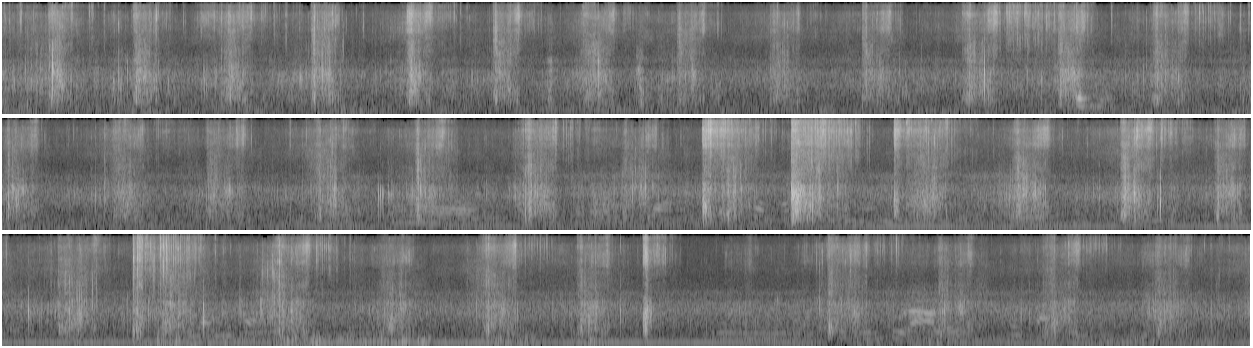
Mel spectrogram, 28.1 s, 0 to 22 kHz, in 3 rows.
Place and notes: Castle of Lardirago (PV), Italy - A visit fo the Castle
By the courtyard, following a small group entering the Castle, closed for most time of the year, and visiting the small church.
Province of Pavia, Italy, 20 October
